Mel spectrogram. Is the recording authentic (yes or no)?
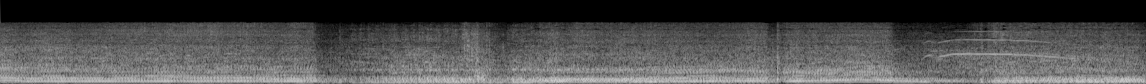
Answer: yes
